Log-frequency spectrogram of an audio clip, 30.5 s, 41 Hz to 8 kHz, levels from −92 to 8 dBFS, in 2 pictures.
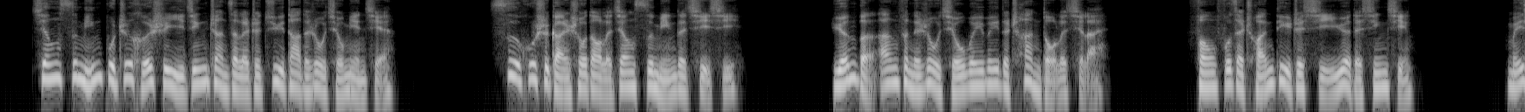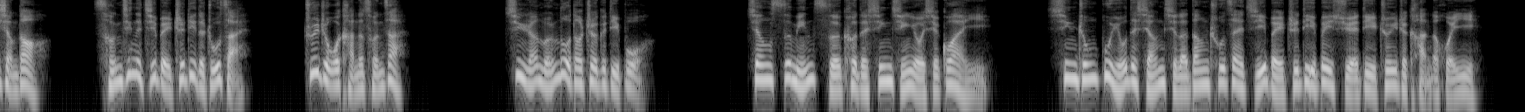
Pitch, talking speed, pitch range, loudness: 135 Hz, 245 characters per minute, 110-165 Hz, -21 LUFS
